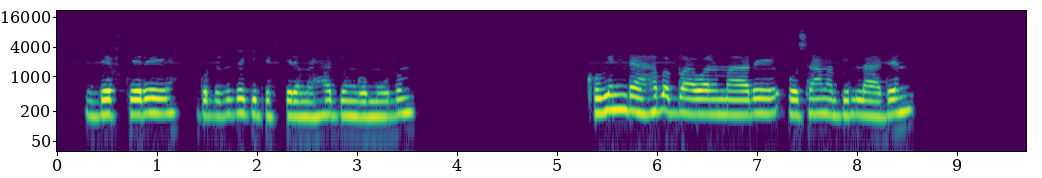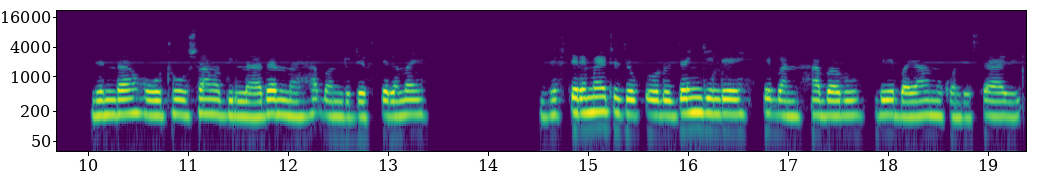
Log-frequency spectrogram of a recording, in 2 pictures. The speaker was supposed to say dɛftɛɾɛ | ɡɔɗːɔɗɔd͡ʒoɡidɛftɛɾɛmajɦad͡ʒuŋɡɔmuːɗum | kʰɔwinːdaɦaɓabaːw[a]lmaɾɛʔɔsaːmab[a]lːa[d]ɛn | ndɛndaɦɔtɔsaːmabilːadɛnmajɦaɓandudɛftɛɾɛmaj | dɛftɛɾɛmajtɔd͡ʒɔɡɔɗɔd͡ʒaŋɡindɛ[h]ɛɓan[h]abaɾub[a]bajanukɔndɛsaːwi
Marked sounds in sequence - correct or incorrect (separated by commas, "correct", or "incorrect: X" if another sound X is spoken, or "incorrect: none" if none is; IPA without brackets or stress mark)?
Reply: correct, incorrect: i, correct, correct, correct, incorrect: ɛ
